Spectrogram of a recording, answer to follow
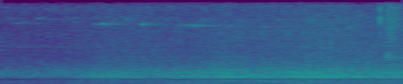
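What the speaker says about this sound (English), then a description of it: "Sorry about the noise, guys. I live in a main road" Steady rumble of passing traffic on a main road, a broad continuous wash of noise that swells slightly, heard from indoors with no talk.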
